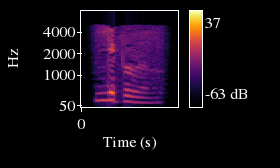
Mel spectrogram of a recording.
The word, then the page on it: liberal: ‘lıbərəl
